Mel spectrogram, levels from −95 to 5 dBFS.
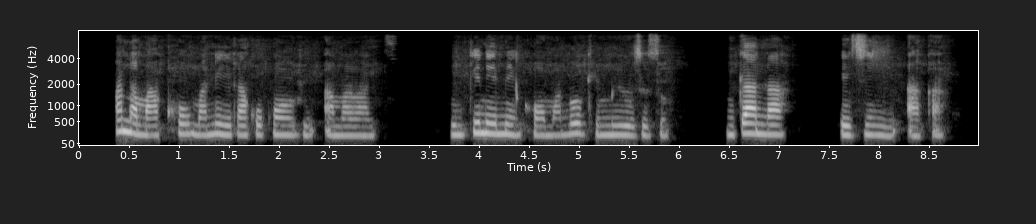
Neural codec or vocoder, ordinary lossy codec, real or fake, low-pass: codec, 44.1 kHz, 7.8 kbps, Pupu-Codec; none; fake; 7.2 kHz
